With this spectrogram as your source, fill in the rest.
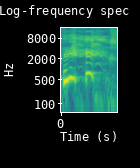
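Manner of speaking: high-pitched voice, laughing through the words.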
